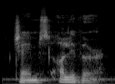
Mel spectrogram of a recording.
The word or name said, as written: James Oliver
